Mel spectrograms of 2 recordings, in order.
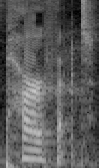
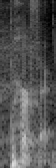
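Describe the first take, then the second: First: The word is said in an Irish accent. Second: The word is said in an American accent.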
